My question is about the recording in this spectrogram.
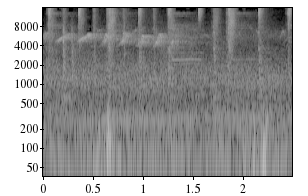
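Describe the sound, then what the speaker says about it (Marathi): Faint birds chirp high and distant over a steady outdoor hiss at Karnala Bird Sanctuary, with two soft low thumps. "आवाज येतोय पक्ष्यांचा"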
